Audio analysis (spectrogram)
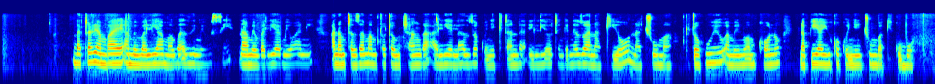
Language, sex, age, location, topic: Swahili, female, 18-24, Nakuru, health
